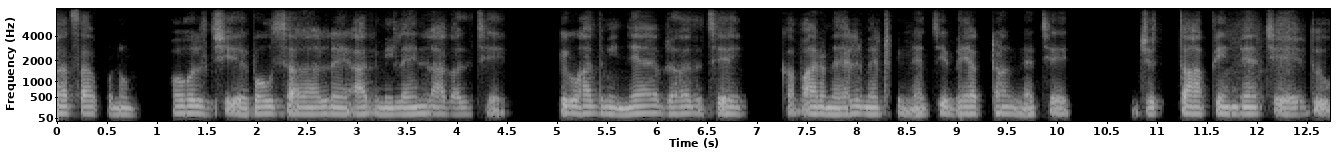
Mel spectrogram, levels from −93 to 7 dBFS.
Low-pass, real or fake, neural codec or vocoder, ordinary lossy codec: none; fake; codec, 16 kHz, 0.8 kbps, ZipCodec; none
